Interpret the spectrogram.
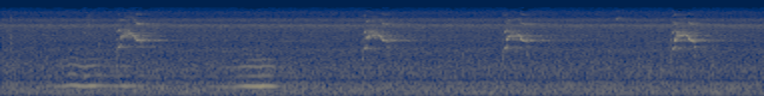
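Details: Chestnut-eared aracari at Santa María, Boyacá, Colombia: short, sharp high notes repeated roughly once a second, with a couple of lower drawn-out whistled notes early on, over a steady insect hiss.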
